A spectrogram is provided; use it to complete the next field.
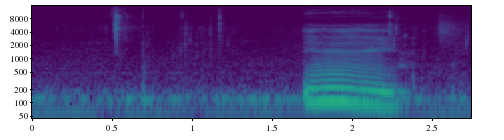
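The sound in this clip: Chewing on sour blue raspberry gummies, with soft, quiet, wet mouth sounds followed by a brief voiced hum near the end.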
